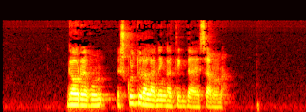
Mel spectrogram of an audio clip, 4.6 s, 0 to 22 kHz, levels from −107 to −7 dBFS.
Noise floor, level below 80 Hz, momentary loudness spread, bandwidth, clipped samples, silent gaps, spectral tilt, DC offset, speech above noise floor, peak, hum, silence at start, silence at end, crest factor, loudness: -70 dBFS; -64 dBFS; 13 LU; 11.5 kHz; under 0.1%; none; -4.5 dB/octave; under 0.1%; 51 dB; -2 dBFS; none; 1 s; 1.25 s; 20 dB; -19 LUFS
